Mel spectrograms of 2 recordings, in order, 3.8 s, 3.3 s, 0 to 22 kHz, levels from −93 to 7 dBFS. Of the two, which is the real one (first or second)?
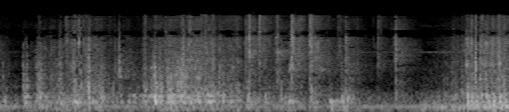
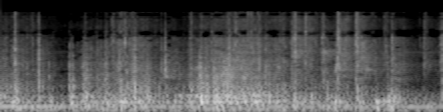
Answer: first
